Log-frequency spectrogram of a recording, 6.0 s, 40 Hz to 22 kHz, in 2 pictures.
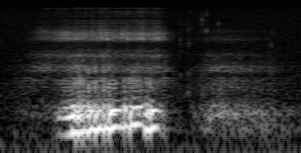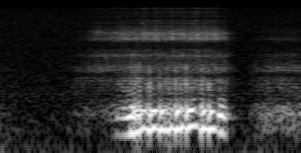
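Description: Two loud, low rattling snores on the in-breath, each followed by a quieter out-breath, about 16 breaths a minute; ordinary snoring.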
